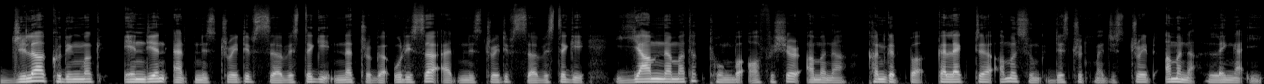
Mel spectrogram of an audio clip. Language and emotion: Manipuri, neutral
